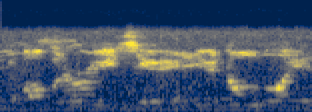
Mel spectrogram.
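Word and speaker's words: Rhys: Yeah, Reese, right? Yeah. Reese? R-E-E. Spell it R-E-E-C-E-Y-S. Yeah. Well, why do you spell it R-H-Y-S? I don't know if you know how your names get fucking made, Tony, but my mom gave it to me. Yeah, but you get mad every time somebody doesn't call that Reese, even though it literally isn't spelled like the name Reese at all. Yeah, it's Welsh.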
